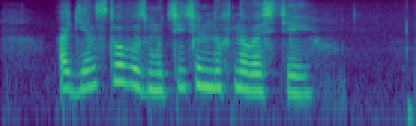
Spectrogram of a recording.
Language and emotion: Russian, neutral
